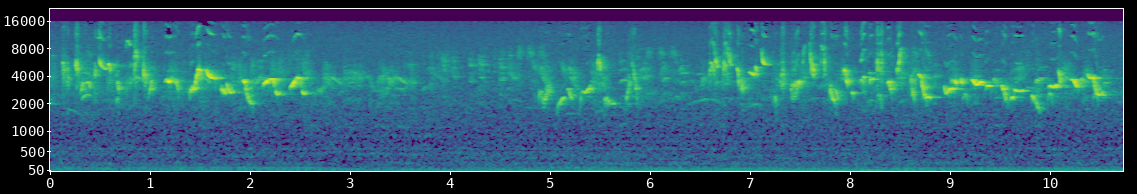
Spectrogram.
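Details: Eurasian blackcap singing in the Wangental bird sanctuary: rich, fast warbling phrases of mixed whistles and chattering notes, two long bursts separated by a brief lull, with a quieter background of other twitters.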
